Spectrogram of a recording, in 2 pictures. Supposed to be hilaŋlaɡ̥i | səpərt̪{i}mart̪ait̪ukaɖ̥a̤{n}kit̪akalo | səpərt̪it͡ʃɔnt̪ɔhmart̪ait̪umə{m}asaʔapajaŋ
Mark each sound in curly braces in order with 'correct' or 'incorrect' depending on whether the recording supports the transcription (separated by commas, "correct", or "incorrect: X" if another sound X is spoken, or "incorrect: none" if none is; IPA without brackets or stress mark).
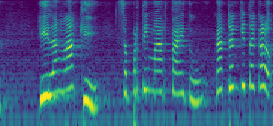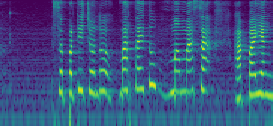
correct, incorrect: ŋ, correct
